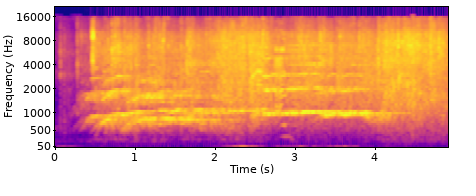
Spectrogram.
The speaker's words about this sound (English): And the crew did that. The crew applauded.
